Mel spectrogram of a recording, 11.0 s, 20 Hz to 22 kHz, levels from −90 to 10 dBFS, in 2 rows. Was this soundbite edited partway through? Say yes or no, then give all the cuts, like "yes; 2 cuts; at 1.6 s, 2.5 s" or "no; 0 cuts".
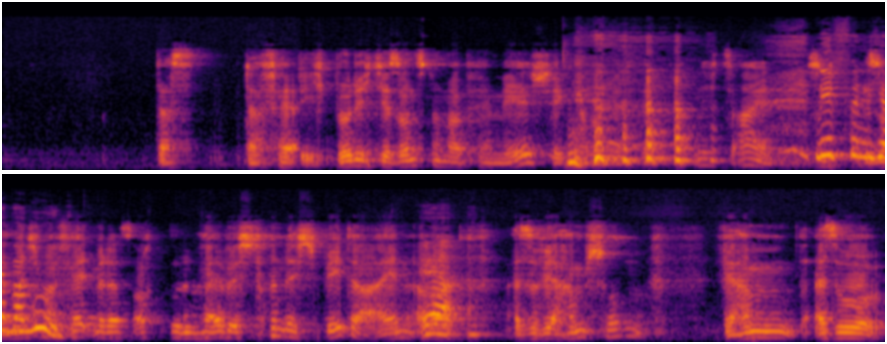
yes; 2 cuts; at 1.8 s, 6.6 s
